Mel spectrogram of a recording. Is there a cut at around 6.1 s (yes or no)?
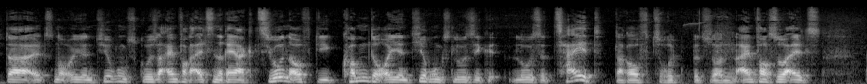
yes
